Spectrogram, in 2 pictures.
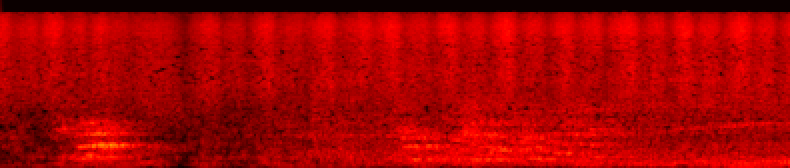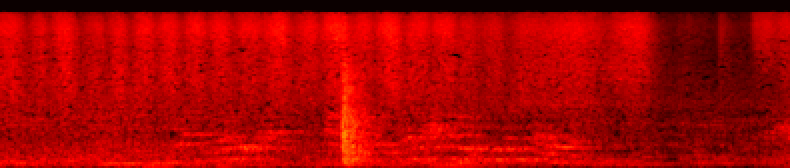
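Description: Chalkboard duster scrubbed back and forth over a chalkboard to erase chalk writing, a rapid run of even rubbing strokes. There is one sharp knock about two-thirds of the way through, and the rubbing stops near the end.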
